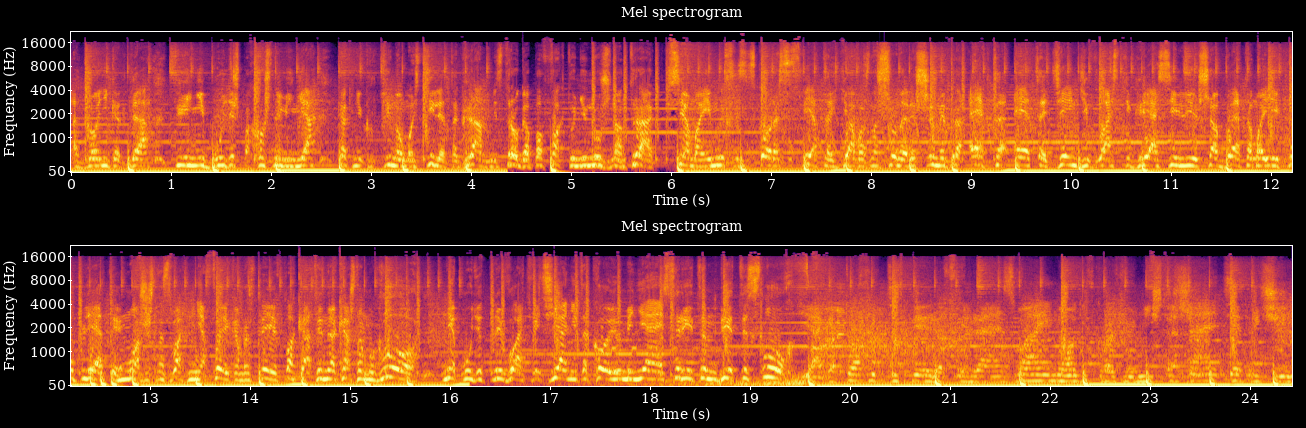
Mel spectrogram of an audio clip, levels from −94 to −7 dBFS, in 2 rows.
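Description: Nothing technically wrong can be heard anywhere in the audio.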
